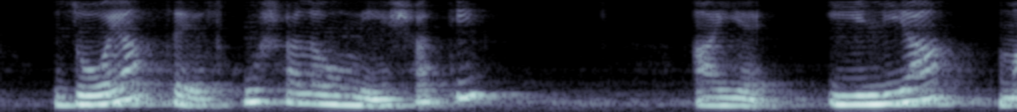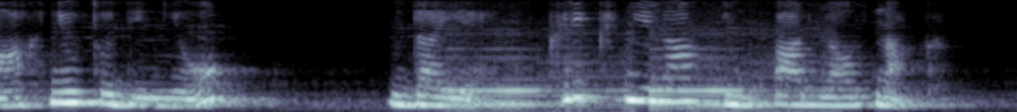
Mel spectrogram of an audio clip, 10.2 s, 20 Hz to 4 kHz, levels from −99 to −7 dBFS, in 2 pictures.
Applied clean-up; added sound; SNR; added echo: neural separator model SepFormer DNS4.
